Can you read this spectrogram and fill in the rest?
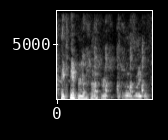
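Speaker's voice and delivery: laughing through the words. Real, not acted. Laughing while recalling.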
